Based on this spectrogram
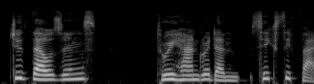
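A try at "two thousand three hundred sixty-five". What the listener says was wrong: Okay, don't forget when we're talking about thousands, we don't add the S. no se pronuncia, okay? 2,365.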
